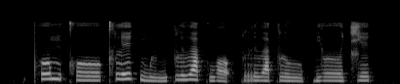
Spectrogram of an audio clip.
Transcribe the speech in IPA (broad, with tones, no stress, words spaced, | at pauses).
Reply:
pʰo˥˩mkʰoː˧kʰle˥˩k̚ mɯ˩˦ŋplɯ˥˩a̯kwɔ˨˩ʔ prɯ˧a̯kluː˨˩p̚ jɤː˧t͡ɕe˦˥k̚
